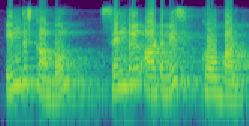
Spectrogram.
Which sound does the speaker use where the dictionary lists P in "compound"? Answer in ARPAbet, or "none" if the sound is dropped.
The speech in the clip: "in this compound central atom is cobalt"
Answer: B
